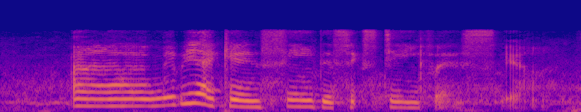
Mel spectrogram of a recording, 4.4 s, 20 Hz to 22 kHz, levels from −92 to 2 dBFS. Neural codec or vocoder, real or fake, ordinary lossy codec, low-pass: codec, 16 kHz, 2 kbps, FreqCodec, larger model; fake; none; 7.2 kHz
